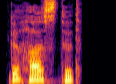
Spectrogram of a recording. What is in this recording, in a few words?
"gehastet", German; adjectives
